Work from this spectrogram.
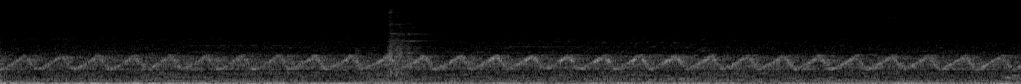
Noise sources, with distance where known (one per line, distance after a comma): siren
